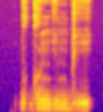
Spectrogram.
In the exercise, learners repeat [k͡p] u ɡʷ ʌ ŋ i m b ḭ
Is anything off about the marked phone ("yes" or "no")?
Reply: no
